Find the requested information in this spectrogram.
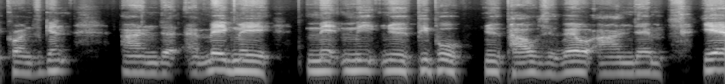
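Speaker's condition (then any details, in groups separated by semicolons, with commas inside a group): Cerebral palsy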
